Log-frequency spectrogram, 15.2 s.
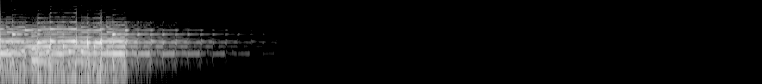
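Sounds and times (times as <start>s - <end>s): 
background music: 0.0s - 4.2s.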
